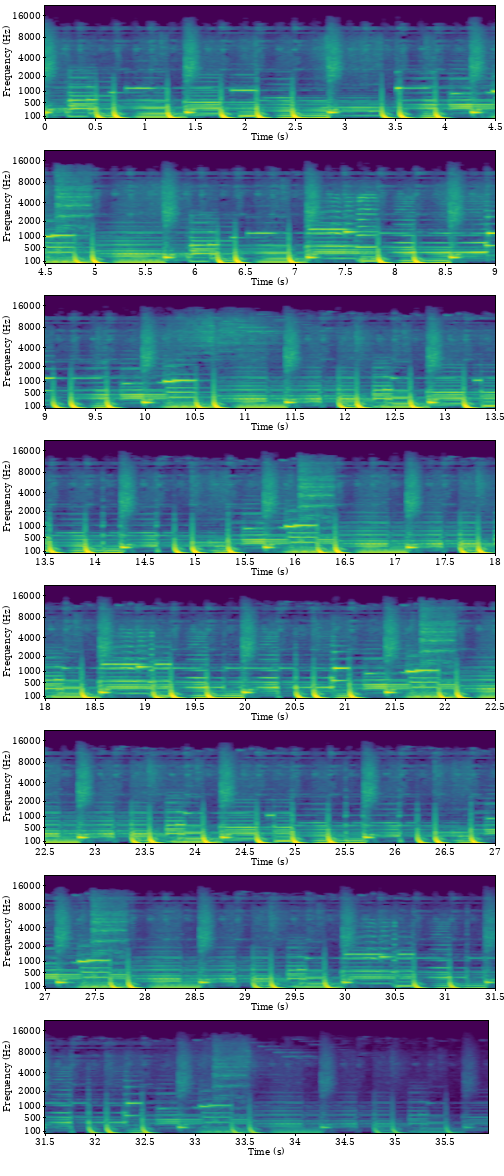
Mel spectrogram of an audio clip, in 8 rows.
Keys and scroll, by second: 2.5 z, 2.9 v, 4.1 super+z, 5.6-6.4 typing, 7.5 super+z, 7.6-8.3 typing, 10.1 x, 11.6 super+z, 11.7 super+z, 12.8-13.6 typing, 14.8 m, 15.5 v, 16.9 super+z, 17.2 v, 17.4 super+x, 17.6 super+z, 18.1 shift+super+}, 18.4 x, 19.1 a, 20.3 v, 20.5 BackSpace, 24.5-25.5 typing, 28.0 super+z, 28.6-29.7 typing, 31.5 z, 32.1 v.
